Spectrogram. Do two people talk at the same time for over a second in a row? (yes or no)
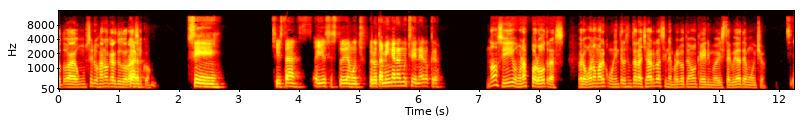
no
